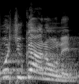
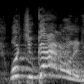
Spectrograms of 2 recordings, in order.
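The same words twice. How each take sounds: First: Said in the usual way. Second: Pushier repeat. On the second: Retold or imitated. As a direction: press him harder the second time. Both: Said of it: "I said".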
